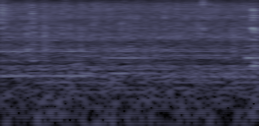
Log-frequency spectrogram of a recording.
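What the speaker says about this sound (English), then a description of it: "so that the chili powder gets sauteed with oil and it gives better color." Chili powder sautéing in hot oil for a rogan josh, a dense, continuous bright sizzle heard close and alone with no talking.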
